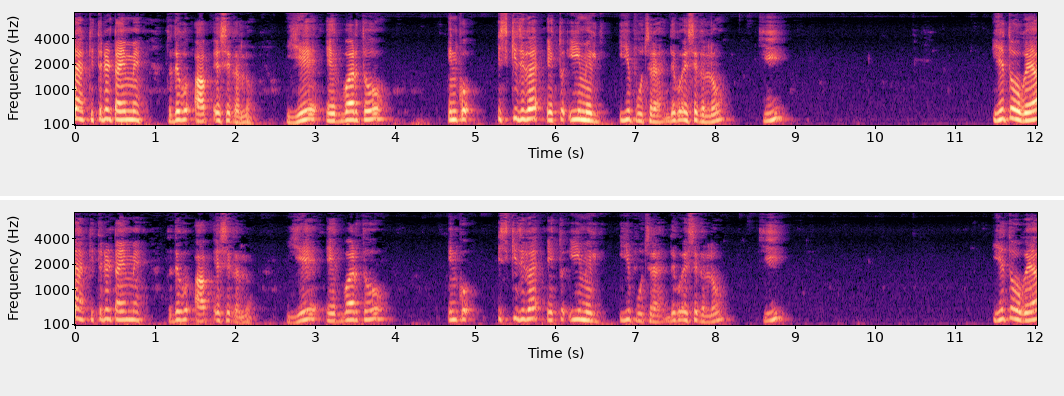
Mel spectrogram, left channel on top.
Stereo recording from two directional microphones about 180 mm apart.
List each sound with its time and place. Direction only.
0.0 s speech: 55° left (ahead or behind)
11.4 s speech: 50° left (ahead or behind)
